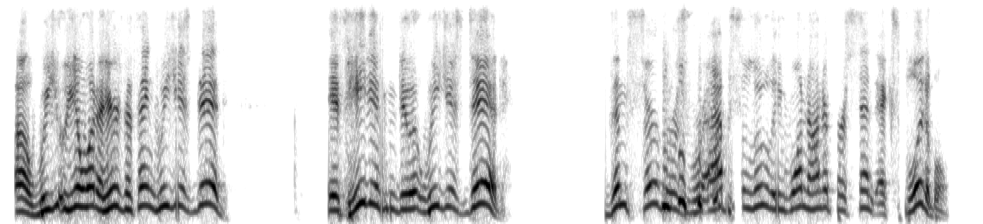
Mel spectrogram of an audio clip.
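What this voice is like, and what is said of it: Angry shouting. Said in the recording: “I'm screaming. ... I'm pissed off.”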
